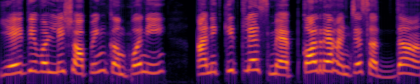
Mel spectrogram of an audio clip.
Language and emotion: Goan Konkani, angry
